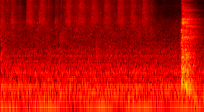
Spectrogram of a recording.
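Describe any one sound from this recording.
A spray bottle hisses in short bursts, misting hair.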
